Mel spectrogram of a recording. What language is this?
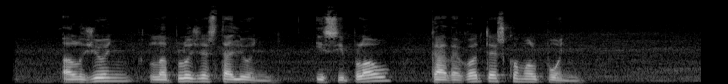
Catalan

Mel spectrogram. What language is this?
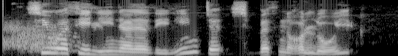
Kabyle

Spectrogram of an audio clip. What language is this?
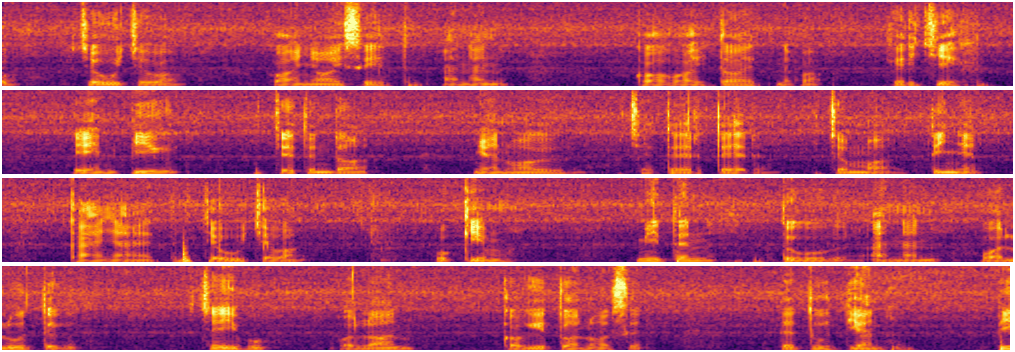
Kalenjin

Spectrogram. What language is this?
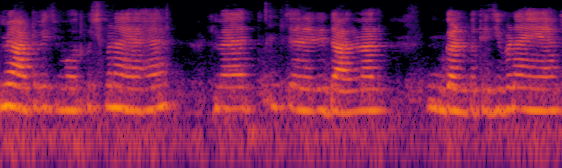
Punjabi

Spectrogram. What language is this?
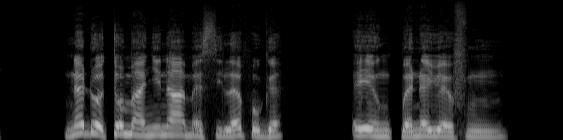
Ewe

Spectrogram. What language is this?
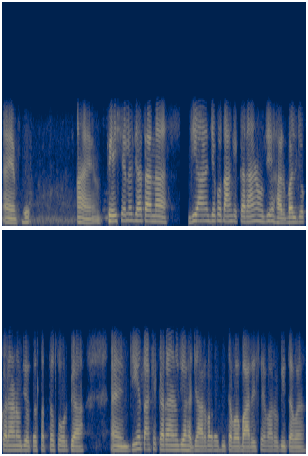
Sindhi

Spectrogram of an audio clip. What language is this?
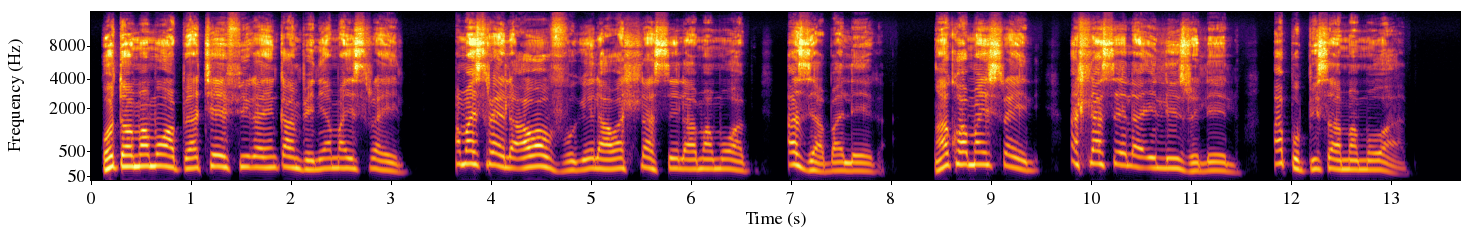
North Ndebele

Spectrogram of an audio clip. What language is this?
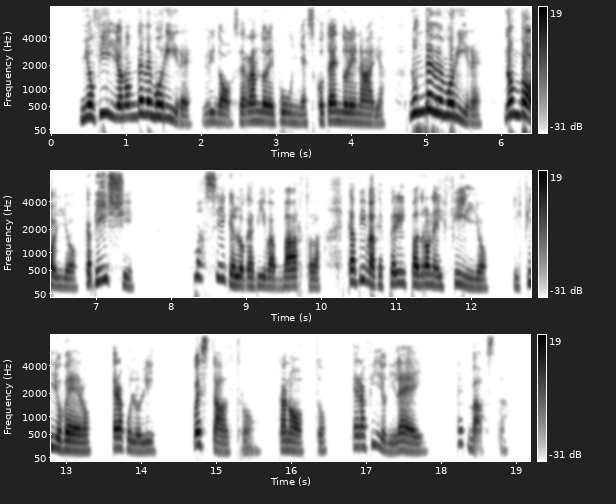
Italian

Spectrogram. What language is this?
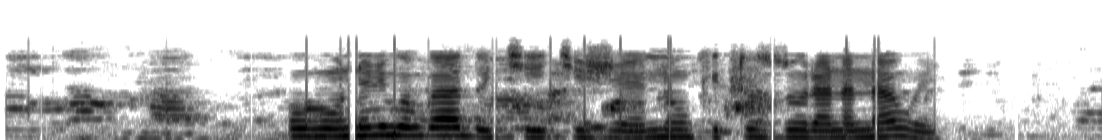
Kinyarwanda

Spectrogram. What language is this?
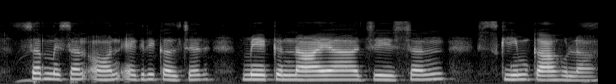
Bhojpuri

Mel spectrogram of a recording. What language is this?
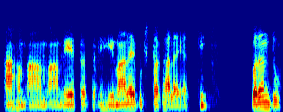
Sanskrit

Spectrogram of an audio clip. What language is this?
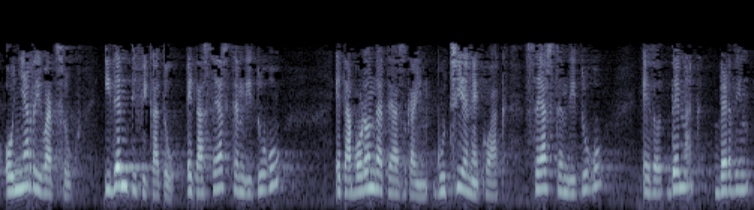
Basque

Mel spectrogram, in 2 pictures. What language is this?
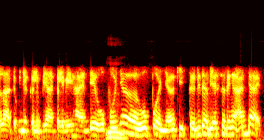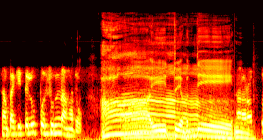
Malay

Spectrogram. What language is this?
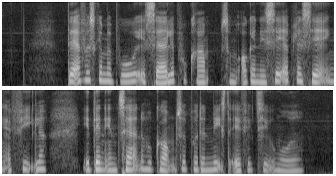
Danish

